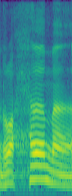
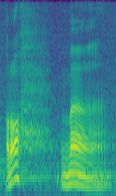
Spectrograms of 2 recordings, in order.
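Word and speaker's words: الرحمن: bacanya arahma Ahma j Jangan Rah Rah tapi Rahma kemudian Maliki yaumiddin nah yaumiddin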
